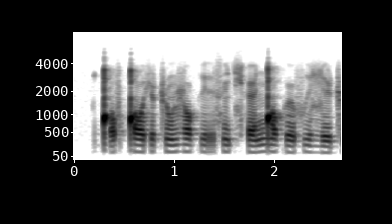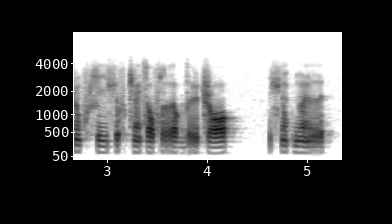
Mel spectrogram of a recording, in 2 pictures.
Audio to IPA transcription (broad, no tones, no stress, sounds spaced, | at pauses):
ǃʼ ɔ f ǃ ɔ ʃ ə ʈ͡ʂ ũ ɮ ɔ k i r s ĩ t͡ɕʰ ɛ ŋ͡ǃ ɔ k ø f i ɮ i ʈ͡ʂ ũ f ɬ i ʃ ə f ʈ͡ʂ ɛ̃ s ɔ f r ɔ ɡ r ə ʈ͡ʂ ɔ | ɕ ɔ̃ p ɡ ə̃ r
